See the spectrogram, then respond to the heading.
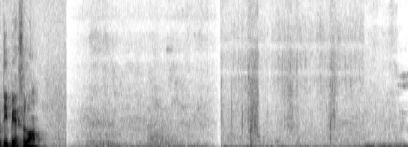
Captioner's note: sound of the breeze, birds chirping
